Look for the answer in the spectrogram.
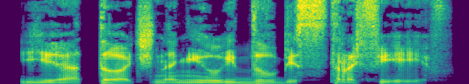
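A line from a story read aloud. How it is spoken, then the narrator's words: Through clenched teeth. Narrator (Russian): процедил он сквозь зубы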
